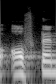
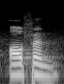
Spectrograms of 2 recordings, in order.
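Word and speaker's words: often: ऑफन, इसको ऑफ्टन नहीं बोलना, ऑफ 10। मैं भी पहले इसको ऑफ 10 बोलता था, नहीं, करेक्ट प्रोनाउंसिएशन नहीं है इसकी, करेक्ट प्रोनाउंसिएशन है ऑफन, ऑफन।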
